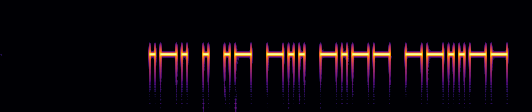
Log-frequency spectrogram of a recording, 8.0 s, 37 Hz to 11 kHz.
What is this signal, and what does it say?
Morse code, heard as a keyed tone, about 15 wpm, 700 Hz. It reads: READY,
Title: 4x Word-Spacing - Sentences from Top 500 Words - 15wpm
